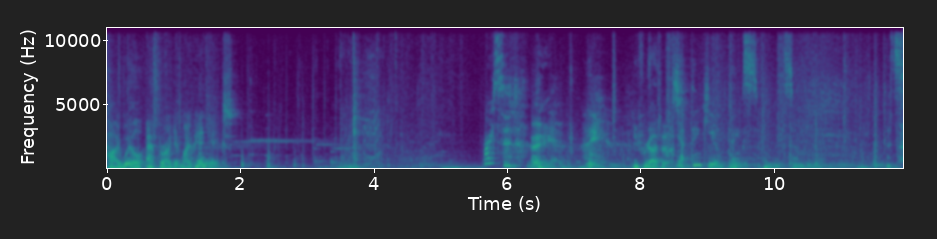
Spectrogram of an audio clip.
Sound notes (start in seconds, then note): 0.7 footsteps, door opening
